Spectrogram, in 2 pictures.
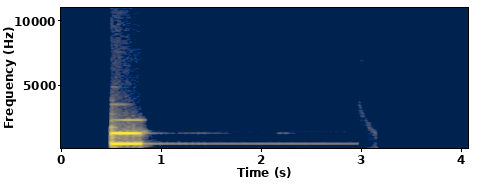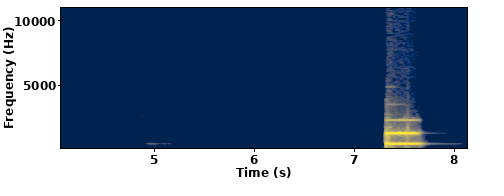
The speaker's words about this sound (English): So what I will do, and I'll just take us through it bit by bit, is I will strike a bell here.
